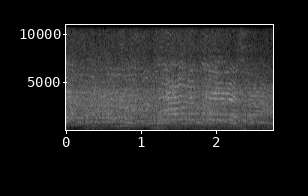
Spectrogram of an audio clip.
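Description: A raucous crowd at a basketball game between the Spartans and Sun Valley roars and cheers continuously, a dense wall of many voices shouting at once, loud and steady throughout with no pauses.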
